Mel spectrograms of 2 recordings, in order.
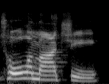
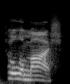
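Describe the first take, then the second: First: The name is Italianized with an added final vowel. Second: The name is said plainly, ending on the consonant. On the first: This is a playful wrong version. The speaker calls it wrong. "because I'm so Italian, and I know it's wrong" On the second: This is the name's owner's own pronunciation. The speaker calls it right. "I go Tolamach"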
